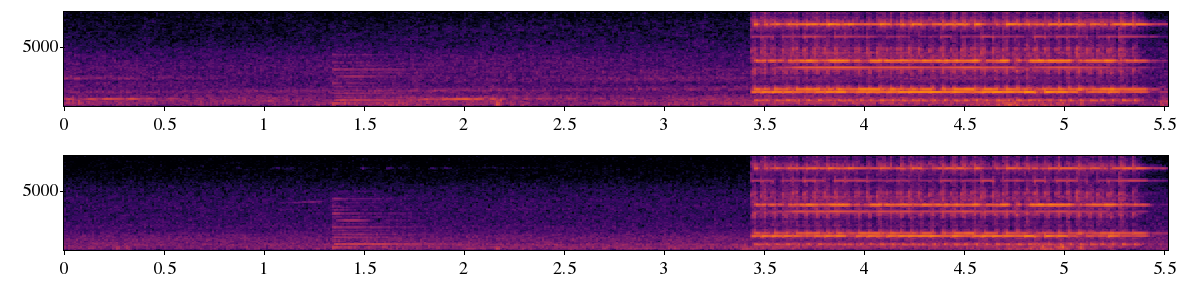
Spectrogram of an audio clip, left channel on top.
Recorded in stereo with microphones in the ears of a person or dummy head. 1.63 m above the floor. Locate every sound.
1.3 s a piano: 25° right (ahead or behind), 2.0 m
3.4 s a phone ringing: 10° right (ahead or behind), 1.0 m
